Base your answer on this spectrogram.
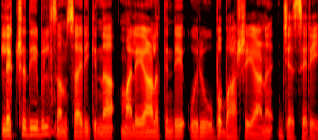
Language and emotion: Malayalam, neutral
